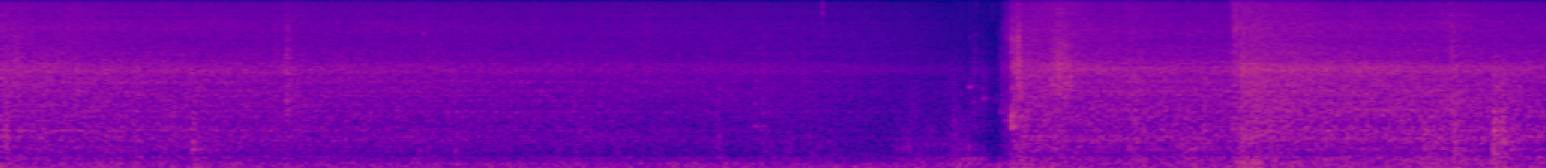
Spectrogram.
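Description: Steam hissing off hot sauna-stove stones as water hits them, the hiss slowly fading; about seven seconds in, a fresh dousing sets off a sudden, louder burst of hissing.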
